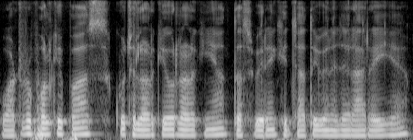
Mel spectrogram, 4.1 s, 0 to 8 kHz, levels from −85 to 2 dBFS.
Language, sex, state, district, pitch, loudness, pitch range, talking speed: Hindi, male, Jharkhand, Deoghar, 115 Hz, -16 LUFS, 110-130 Hz, 205 wpm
